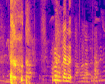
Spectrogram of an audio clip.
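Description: A person coughs loudly once, about a quarter second in, followed about a second in by a brief bit of voice.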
